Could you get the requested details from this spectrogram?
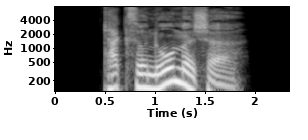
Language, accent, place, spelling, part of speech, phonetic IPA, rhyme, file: German, Germany, Berlin, taxonomischer, adjective, [taksoˈnoːmɪʃɐ], -oːmɪʃɐ, De-taxonomischer.ogg
- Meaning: inflection of taxonomisch: 1. strong/mixed nominative masculine singular 2. strong genitive/dative feminine singular 3. strong genitive plural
